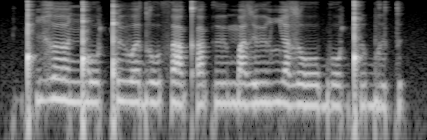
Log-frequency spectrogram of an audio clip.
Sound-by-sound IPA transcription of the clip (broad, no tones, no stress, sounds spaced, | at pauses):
ǃʼ i ɣ ɜː ŋ͡ǃ oː ǃ y β ɜ d o u̯ θ a kʼ a k yː m a z yː ʎ a z oː b oː ǃʼ ɨ b ɨ t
